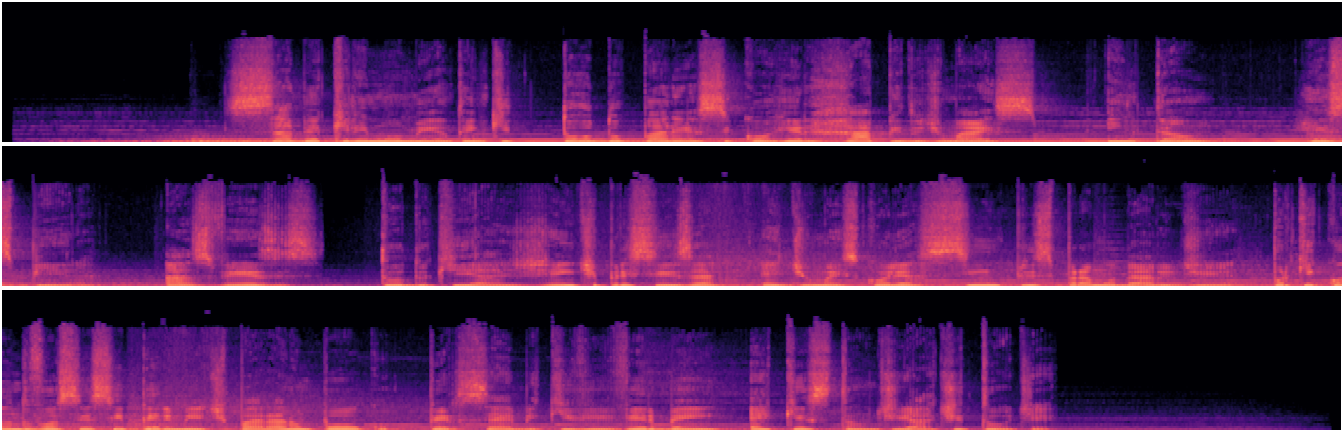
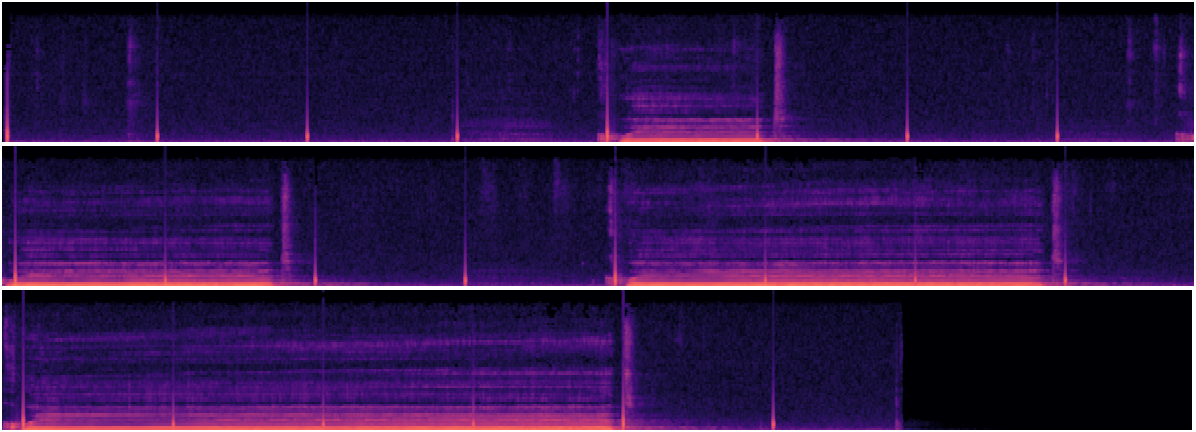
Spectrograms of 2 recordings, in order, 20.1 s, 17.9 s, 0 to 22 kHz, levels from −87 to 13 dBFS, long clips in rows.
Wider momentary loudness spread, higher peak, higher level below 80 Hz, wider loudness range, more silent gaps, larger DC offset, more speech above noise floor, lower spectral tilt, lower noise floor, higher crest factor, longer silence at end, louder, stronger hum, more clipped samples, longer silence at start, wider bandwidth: second, 7 LU vs 18 LU; about the same, -2 dBFS vs 0 dBFS; first, -24 dBFS vs -58 dBFS; second, 3 LU vs 7 LU; neither; neither; second, 36 dB vs 68 dB; second, -5 dB/octave vs -7 dB/octave; second, -50 dBFS vs -89 dBFS; second, 14 dB vs 24 dB; second, 1.45 s vs 2.7 s; first, -15 LUFS vs -23 LUFS; neither; neither; second, 0.3 s vs 3 s; about the same, 17 kHz vs 17 kHz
